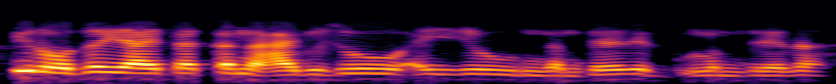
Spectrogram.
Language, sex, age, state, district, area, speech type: Manipuri, male, 60+, Manipur, Kangpokpi, urban, conversation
